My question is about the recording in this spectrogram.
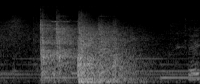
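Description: Thuds of a tall wooden cabinet being opened: a sudden knock a little under half a second in and another just after, over quiet background music with held tones.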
